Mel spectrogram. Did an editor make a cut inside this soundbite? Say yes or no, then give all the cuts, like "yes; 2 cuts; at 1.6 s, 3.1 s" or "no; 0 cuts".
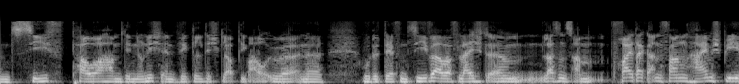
yes; 3 cuts; at 2.5 s, 3.6 s, 5.7 s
